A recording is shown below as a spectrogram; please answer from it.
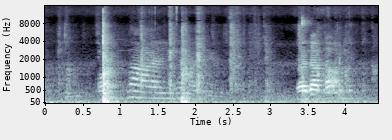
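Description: A basketball hitting hard twice, about a second apart, as it comes off the hoop and bounces on concrete. Short shouted exclamations come between the hits and again near the end.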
